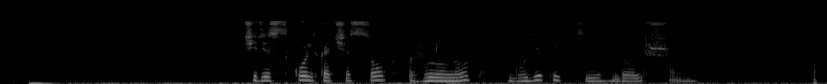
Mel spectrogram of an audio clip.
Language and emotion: Russian, neutral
